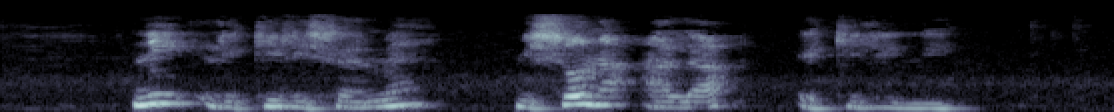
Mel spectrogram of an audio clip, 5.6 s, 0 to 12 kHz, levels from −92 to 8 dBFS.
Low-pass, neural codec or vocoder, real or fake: 7.2 kHz; none; real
